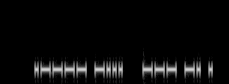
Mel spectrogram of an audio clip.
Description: Morse code, heard as a keyed tone, about 40 wpm, 700 Hz. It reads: 1B ONE
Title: Field Day Exchanges - 40wpm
